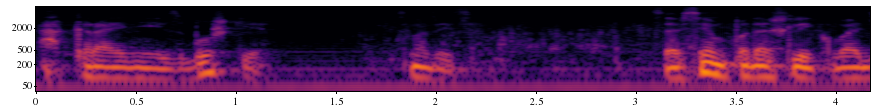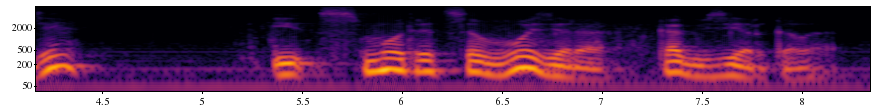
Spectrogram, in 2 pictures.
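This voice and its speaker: Poetic writer-hunter, low voice, lyrical pauses, radio play, dull recording with outdoor ambience. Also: male voice, big pitch swings, a little hiss or hum, full character voice. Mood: dreamy, admiring. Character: reflective, poetic male writer out hunting. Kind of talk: radio drama acting.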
